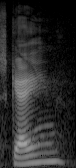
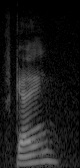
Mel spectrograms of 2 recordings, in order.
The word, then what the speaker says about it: skein: But he had a helper with him who had a, let me see if I'm saying that, a skein of thread. Is that right? Where's my sores? Skein? Huh? How you say it? Skein. Skein? Skein, skein, whatever. A ball of thread. And so what he did with his skein of thread, S-K-E-I-N, I know how to spell it, but he took it to the guy and he gave him, he said, here, you take this.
